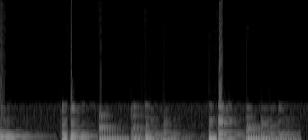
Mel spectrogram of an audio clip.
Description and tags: bass weird
acoustic guitar with in-the-hole pickup.
recording slowed down and two octaves lower.
source for drone uploaded the same day to here.
guitar, acoustic, manipulation, snippets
